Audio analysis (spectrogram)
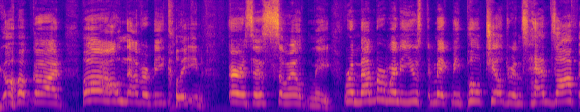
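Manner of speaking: high, loud put-on whimper of a broken golem; whiny Karn. Karn whining to the audience about Urza, high mock whine. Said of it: "Karn's all like".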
